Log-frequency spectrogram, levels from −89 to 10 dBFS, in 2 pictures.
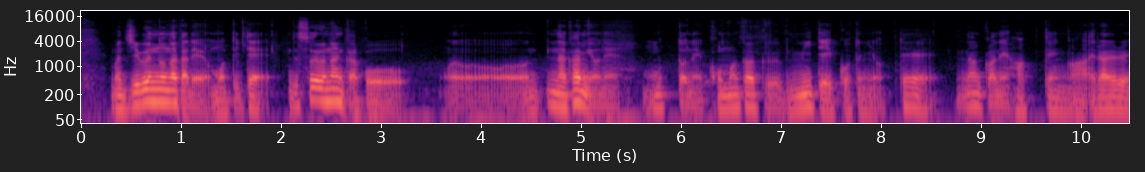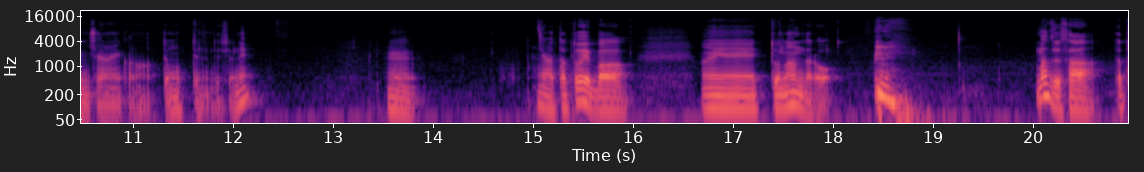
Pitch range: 90-135 Hz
